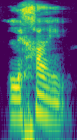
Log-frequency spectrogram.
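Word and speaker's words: לחיים: The Hebrew matching word for cheers is lechaim.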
